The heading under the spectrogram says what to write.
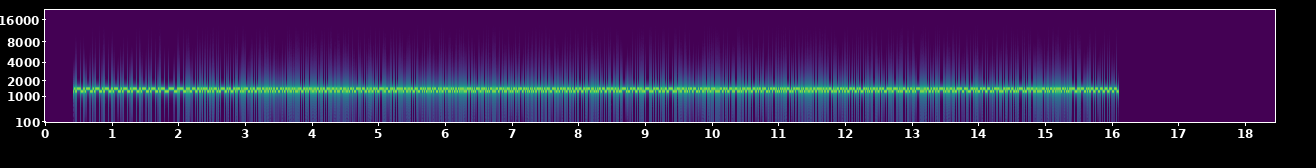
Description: NAVTEX (SITOR-B), 100 baud, 170 Hz shift, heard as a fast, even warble, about 1360 Hz centre. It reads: OCKA RMMI RXXU IROA YQIC IESN VSTS MLSO SVKT YWAO LAXU LTOD NAJR IBGA VCLL JZBR JYAV AWKT INEF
